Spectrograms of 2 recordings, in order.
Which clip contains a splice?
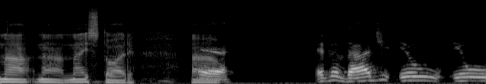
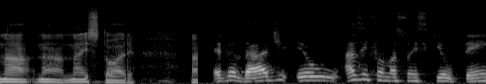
second; 2 cuts; at 2.0 s, 3.4 s

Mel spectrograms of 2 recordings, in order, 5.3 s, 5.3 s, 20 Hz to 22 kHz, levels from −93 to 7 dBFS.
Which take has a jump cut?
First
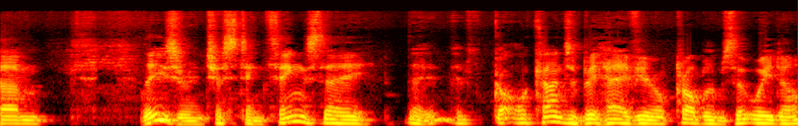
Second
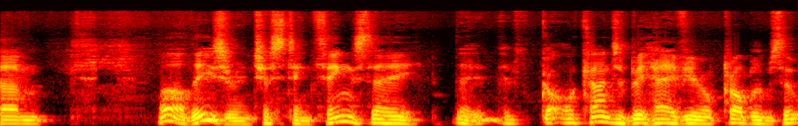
first; 1 cut; at 0.9 s

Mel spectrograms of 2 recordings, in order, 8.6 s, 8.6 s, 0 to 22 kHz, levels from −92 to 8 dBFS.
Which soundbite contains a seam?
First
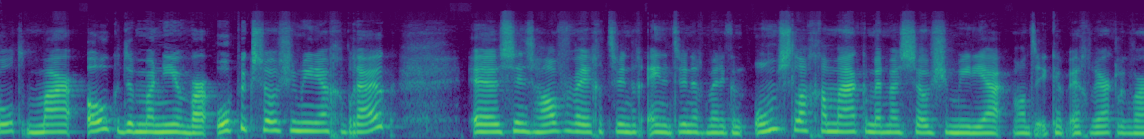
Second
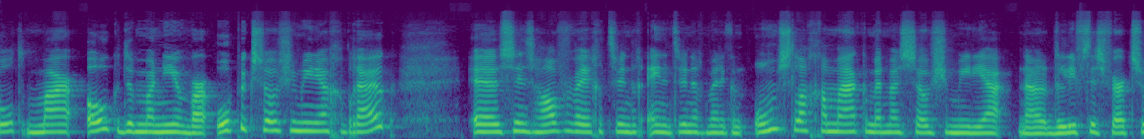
second; 1 cut; at 7.6 s

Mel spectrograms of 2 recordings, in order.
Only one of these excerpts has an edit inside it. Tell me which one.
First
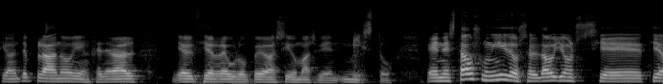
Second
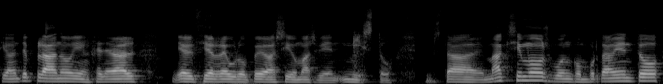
second; 1 cut; at 4.1 s

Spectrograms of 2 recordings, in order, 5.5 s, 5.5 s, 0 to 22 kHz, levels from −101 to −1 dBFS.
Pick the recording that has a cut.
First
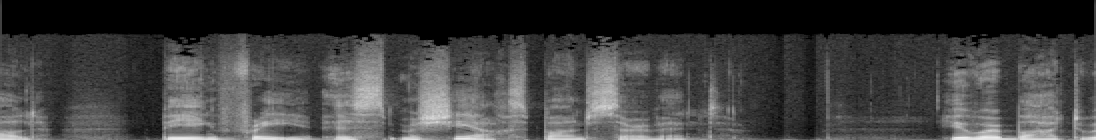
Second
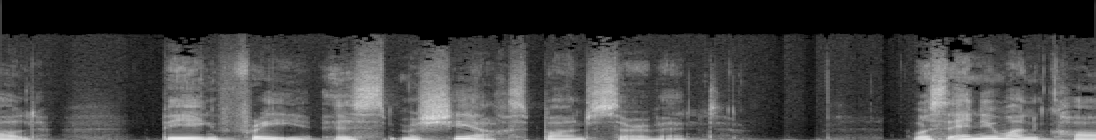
second; 1 cut; at 4.4 s

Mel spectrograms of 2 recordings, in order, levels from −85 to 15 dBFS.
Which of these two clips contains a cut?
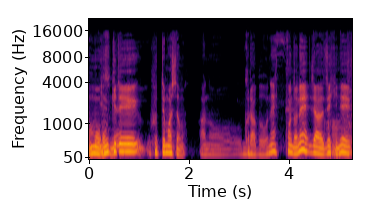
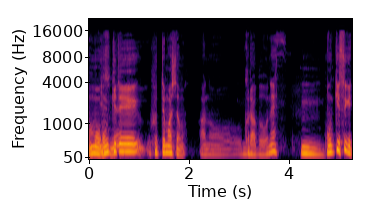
first; 1 cut; at 3.9 s

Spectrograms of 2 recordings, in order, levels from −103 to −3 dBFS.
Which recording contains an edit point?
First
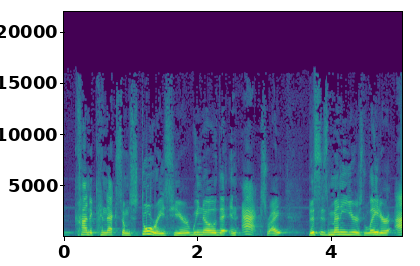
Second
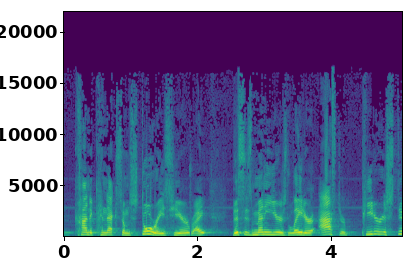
second; 1 cut; at 1.9 s

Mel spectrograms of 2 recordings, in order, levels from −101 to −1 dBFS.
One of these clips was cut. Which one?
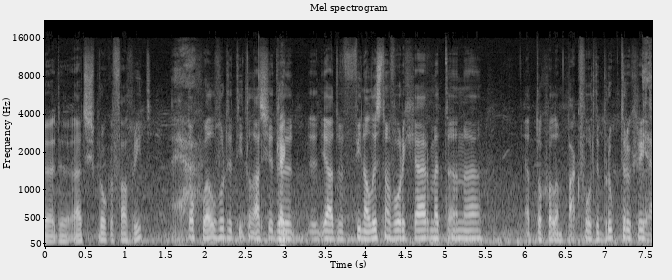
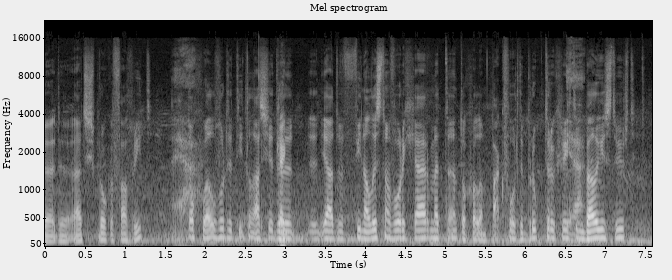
second; 1 cut; at 5.1 s

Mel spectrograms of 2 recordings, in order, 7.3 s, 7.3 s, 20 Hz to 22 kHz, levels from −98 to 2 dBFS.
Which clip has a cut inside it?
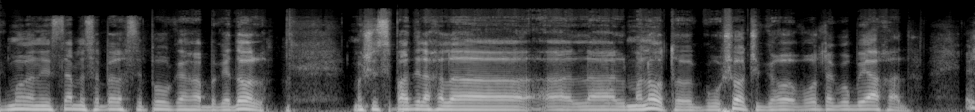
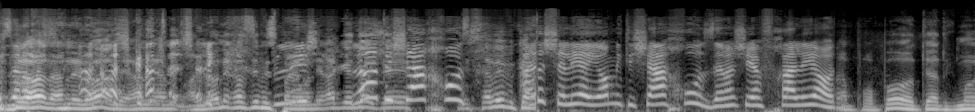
second; 2 cuts; at 4.0 s, 6.3 s

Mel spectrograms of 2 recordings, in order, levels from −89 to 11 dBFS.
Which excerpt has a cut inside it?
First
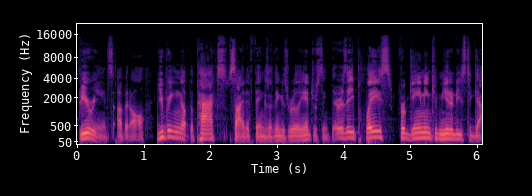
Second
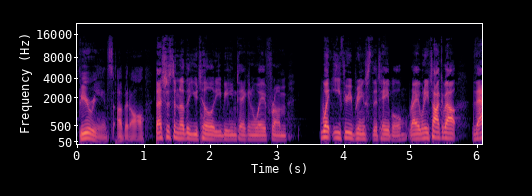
second; 1 cut; at 1.1 s

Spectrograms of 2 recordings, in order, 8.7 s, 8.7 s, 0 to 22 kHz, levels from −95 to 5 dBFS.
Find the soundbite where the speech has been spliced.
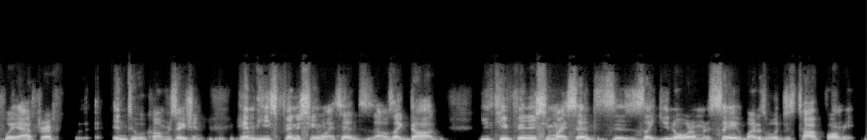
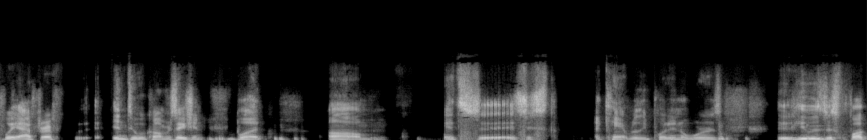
second; 2 cuts; at 2.3 s, 7.5 s

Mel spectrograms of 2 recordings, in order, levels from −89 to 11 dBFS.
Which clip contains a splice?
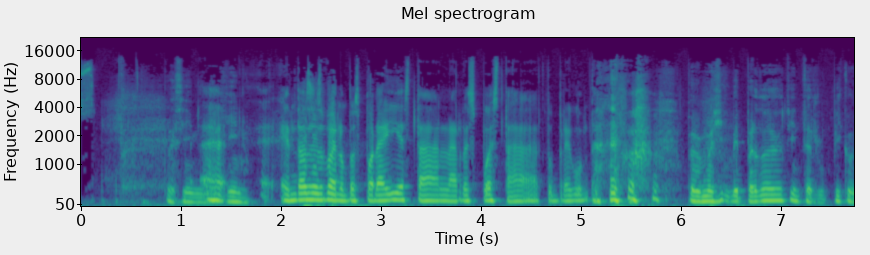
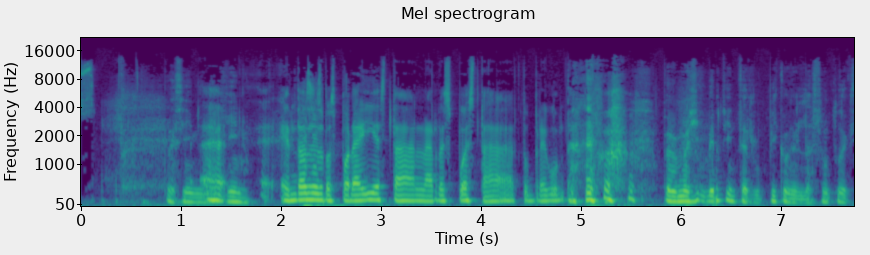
second; 2 cuts; at 2.4 s, 6.3 s

